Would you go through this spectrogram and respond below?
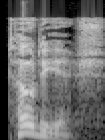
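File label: "toadyish", British English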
